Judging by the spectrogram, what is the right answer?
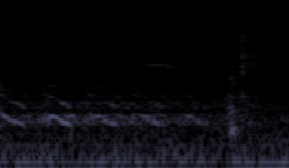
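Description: Arana, a character in Dragon Age: The Veilguard, gives a few soft, low hooting coos like an owl, a person's voice imitating the bird over a steady game ambience, followed by a brief faint clatter near the end.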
